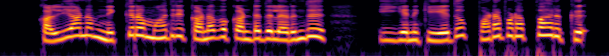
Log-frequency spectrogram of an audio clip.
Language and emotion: Tamil, fearful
